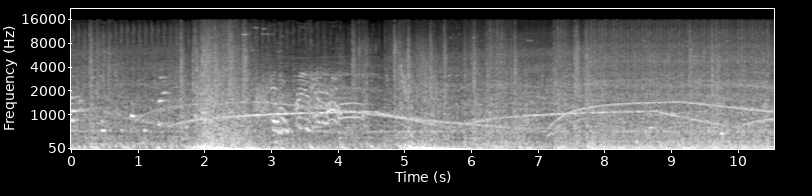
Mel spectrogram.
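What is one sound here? A police siren wails and glides up and down.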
